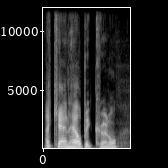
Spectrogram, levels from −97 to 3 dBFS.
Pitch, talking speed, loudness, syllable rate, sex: 175 Hz, 230 wpm, -19 LUFS, 6.4 syllables/s, male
